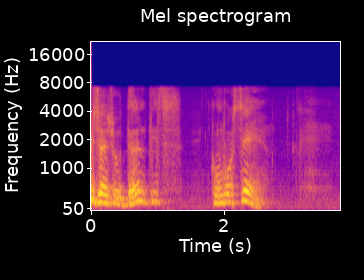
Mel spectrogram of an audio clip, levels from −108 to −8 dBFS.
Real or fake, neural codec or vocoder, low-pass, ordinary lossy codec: fake; vocoder, 24 kHz, 100 mel bands, Vocos; 7.2 kHz; none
